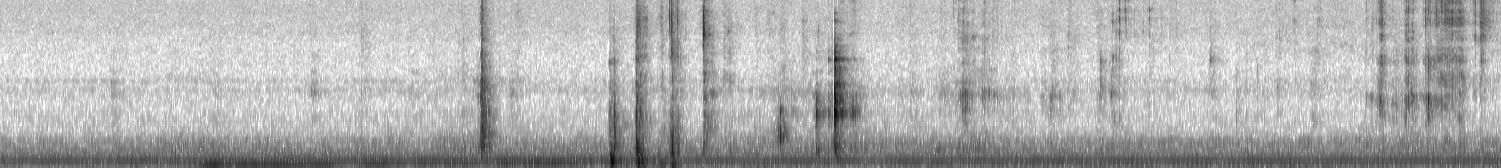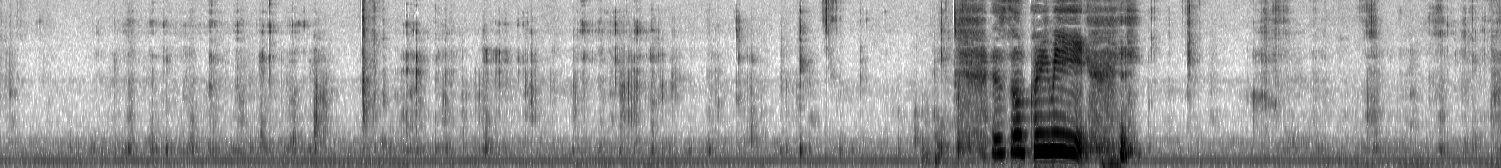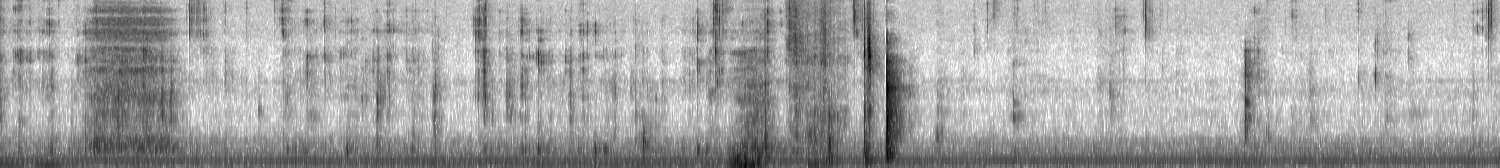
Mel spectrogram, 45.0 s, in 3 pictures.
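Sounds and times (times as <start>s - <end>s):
crunching crispy fried food: 8.8s - 24.6s, 26.5s - 38.9s.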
